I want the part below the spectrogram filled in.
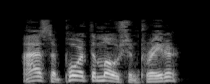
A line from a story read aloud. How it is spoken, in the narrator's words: I shouted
